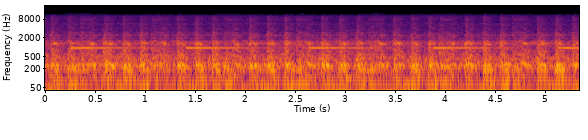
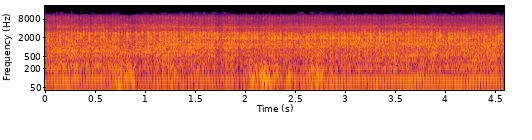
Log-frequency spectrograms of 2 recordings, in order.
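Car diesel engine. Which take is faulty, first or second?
first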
